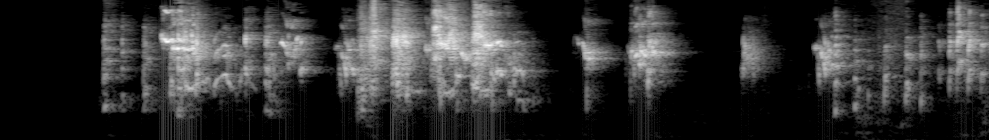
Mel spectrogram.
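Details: Domestic budgies after a silent start burst into harsh squawky chatter, then short grouped chirps and buzzy notes with gaps between.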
